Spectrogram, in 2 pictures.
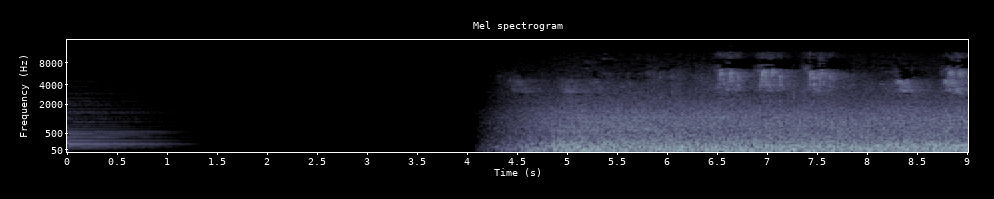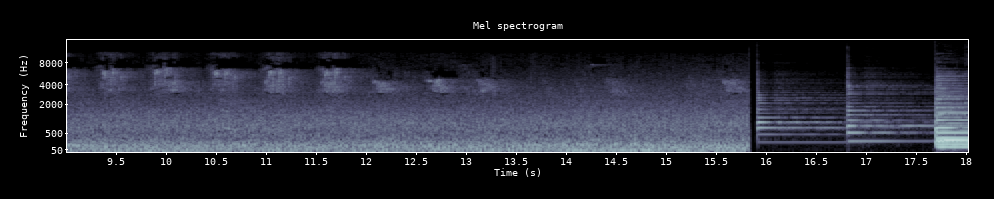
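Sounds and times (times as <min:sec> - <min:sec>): bird chirping: 0:04.3 - 0:15.8.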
